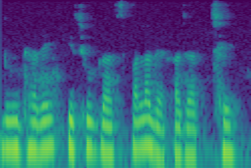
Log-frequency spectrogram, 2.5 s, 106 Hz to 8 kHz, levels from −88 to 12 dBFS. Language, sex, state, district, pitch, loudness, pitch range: Bengali, female, West Bengal, Cooch Behar, 165 Hz, -15 LUFS, 155-175 Hz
